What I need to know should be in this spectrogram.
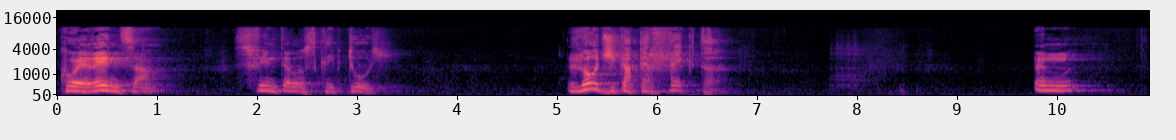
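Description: An elderly man speaks with animation into a microphone, in short bursts with pauses.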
